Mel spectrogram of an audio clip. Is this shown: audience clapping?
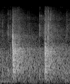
yes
